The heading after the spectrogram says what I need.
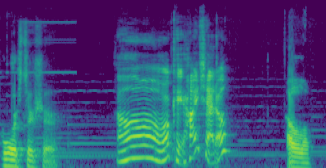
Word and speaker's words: Worcestershire: spelled it it's spelled word worchestershire but it's pronounced worcestershire oh okay hi shadow hello hey jed what's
